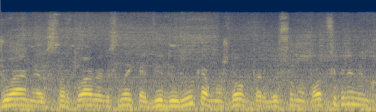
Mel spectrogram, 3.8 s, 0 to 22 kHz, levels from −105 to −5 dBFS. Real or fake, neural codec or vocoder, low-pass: real; none; 14.4 kHz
